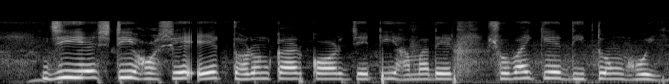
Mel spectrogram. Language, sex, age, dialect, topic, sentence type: Bengali, female, <18, Rajbangshi, banking, statement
